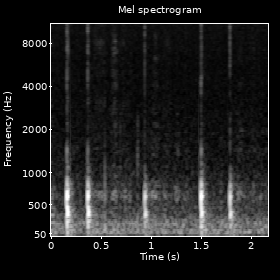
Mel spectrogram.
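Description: Stylus tapping and scratching on a tablet surface while handwriting a word: a few faint, short, irregularly spaced ticks.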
